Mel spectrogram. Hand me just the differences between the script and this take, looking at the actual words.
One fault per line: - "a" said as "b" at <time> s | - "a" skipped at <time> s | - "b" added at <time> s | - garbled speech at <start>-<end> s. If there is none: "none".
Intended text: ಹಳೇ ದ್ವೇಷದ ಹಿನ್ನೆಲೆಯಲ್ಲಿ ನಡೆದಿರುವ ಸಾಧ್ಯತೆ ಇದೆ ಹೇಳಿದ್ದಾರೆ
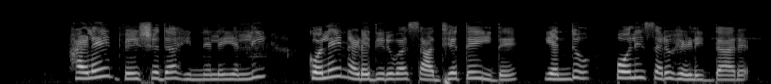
- "ಕೊಲೆ" added at 3.1 s
- "ಎಂದು ಪೊಲೀಸರು" added at 5.5 s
